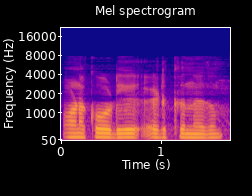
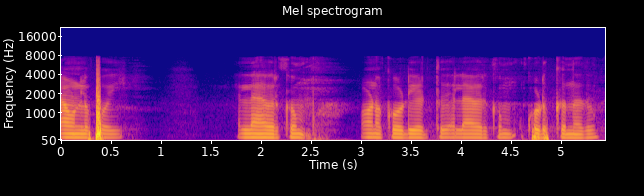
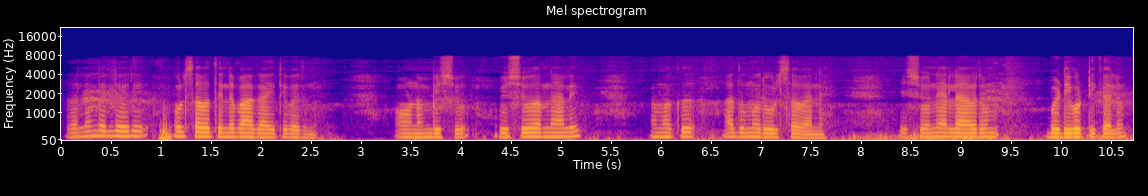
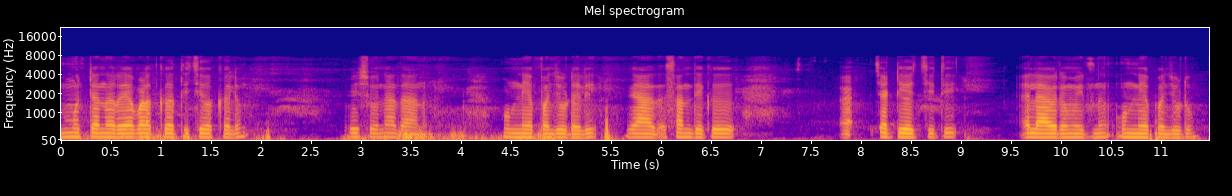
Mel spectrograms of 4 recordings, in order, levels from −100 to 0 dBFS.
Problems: background sounds at intervals, background conversations at intervals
